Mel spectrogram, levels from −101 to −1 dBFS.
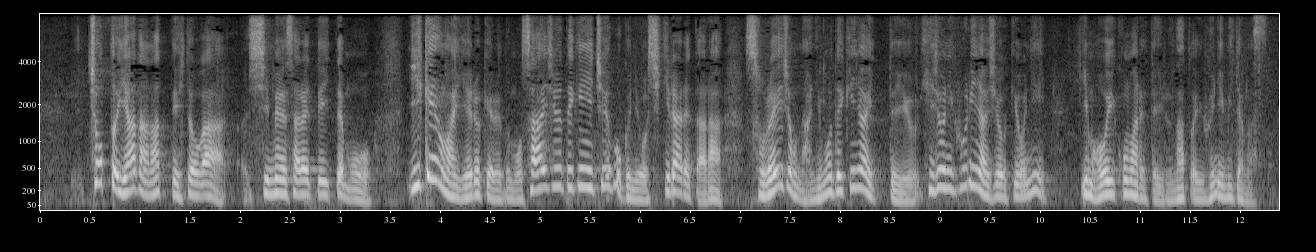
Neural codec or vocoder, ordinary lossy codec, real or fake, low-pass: none; none; real; none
